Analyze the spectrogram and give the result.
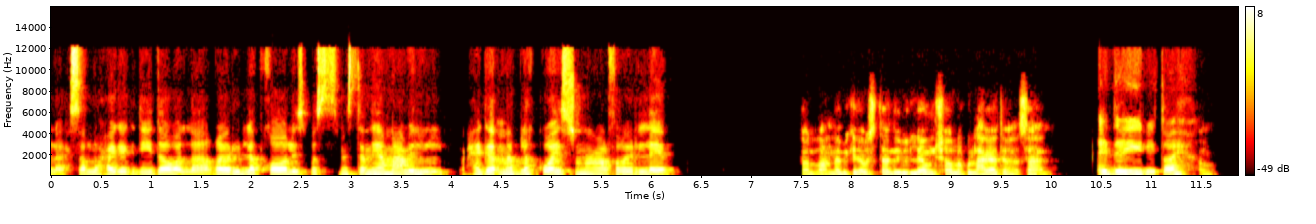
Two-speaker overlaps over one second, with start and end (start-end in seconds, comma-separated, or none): none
